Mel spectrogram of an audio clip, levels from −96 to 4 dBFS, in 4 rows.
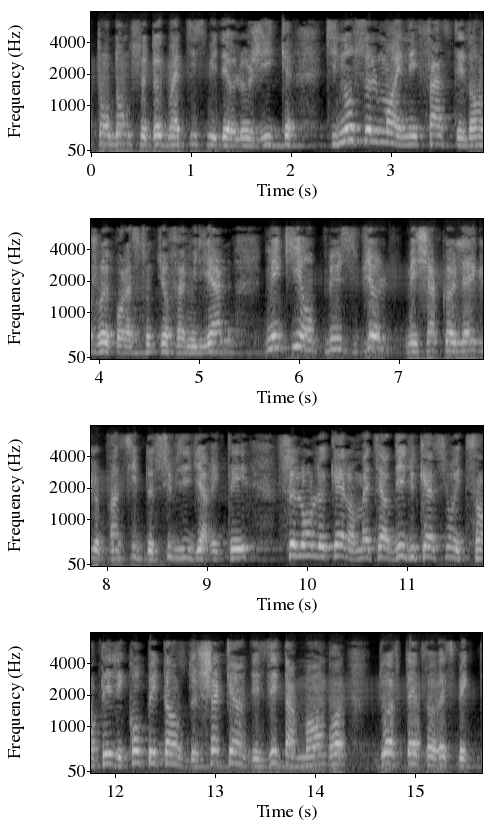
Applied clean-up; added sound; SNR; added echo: neural separator model SepFormer DNS4.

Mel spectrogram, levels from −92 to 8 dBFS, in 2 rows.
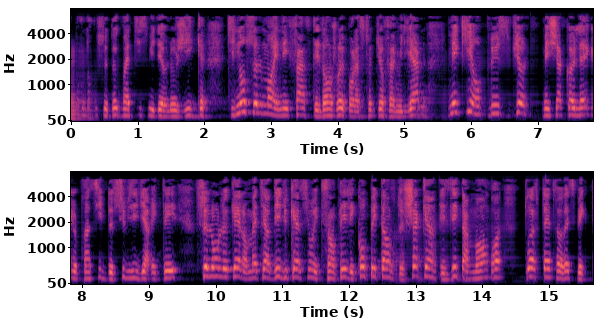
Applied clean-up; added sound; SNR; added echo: neural mask model DeepFilterNet 3.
